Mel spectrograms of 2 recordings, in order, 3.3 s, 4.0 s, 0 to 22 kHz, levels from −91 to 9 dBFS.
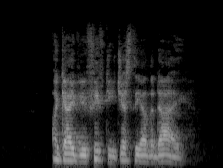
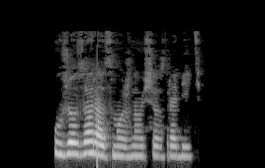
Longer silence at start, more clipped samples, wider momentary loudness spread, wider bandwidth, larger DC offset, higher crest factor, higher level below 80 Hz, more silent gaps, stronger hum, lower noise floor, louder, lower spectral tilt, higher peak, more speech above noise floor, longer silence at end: about the same, 0.8 s vs 0.8 s; neither; second, 8 LU vs 12 LU; first, 13 kHz vs 11.5 kHz; neither; about the same, 20 dB vs 18 dB; second, -70 dBFS vs -54 dBFS; neither; neither; second, -86 dBFS vs under -90 dBFS; second, -31 LUFS vs -17 LUFS; about the same, -5.5 dB/octave vs -6 dB/octave; second, -14 dBFS vs -2 dBFS; second, 55 dB vs over 73 dB; second, 0.6 s vs 1 s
